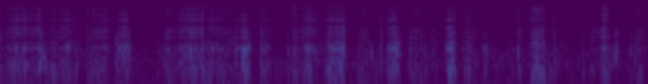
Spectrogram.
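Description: A ballpoint pen tip scratches across a lined spiral notebook page while handwriting a poem. Quiet, bright, papery scratching comes in short, irregular strokes separated by brief pauses, with occasional sharper ticks as the pen lifts and lands again.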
